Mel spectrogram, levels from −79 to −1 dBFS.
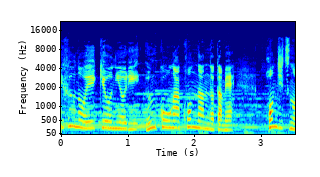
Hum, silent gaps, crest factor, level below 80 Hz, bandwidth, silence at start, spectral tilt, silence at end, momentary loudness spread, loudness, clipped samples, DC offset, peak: none; none; 22 dB; -52 dBFS; 13 kHz; 0 s; -4 dB/octave; 0 s; 4 LU; -25 LUFS; under 0.1%; under 0.1%; -4 dBFS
